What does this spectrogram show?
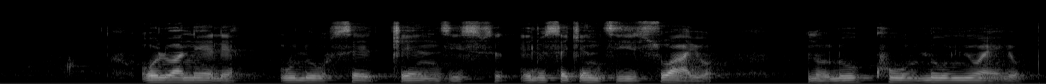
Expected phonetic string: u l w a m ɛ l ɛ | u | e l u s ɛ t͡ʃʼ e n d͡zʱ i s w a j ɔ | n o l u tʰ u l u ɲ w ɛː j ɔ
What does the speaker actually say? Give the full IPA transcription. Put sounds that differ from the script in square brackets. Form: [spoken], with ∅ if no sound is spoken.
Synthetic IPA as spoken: [ɔ] l w a [n] ɛ l ɛ | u | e l u s ɛ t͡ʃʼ e n d͡zʱ i s w a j ɔ | n o l u [kʰ] u l u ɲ w ɛː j ɔ

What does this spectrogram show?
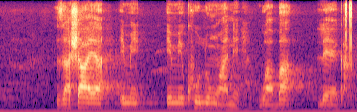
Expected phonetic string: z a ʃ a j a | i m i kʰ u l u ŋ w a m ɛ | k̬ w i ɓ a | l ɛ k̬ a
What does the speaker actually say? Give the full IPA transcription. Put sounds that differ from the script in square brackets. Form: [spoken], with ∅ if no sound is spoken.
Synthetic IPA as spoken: z a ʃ a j a | i m i kʰ u l u ŋ w a [n] ɛ | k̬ w [a] ɓ a | l [ɛː] k̬ a

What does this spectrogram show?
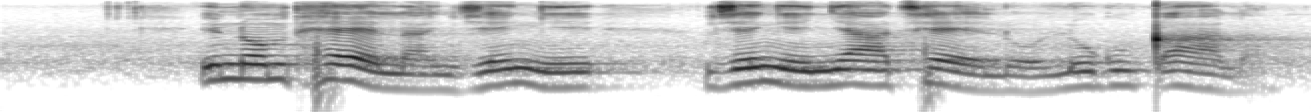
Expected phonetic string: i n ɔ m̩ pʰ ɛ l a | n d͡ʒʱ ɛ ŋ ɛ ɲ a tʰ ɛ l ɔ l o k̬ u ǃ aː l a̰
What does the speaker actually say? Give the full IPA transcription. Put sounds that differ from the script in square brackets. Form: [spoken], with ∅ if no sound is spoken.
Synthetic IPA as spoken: i n [o] m̩ pʰ ɛ l a | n d͡ʒʱ ɛ ŋ ɛ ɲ a tʰ ɛ l ɔ l o k̬ u ǃ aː l a̰

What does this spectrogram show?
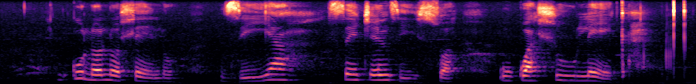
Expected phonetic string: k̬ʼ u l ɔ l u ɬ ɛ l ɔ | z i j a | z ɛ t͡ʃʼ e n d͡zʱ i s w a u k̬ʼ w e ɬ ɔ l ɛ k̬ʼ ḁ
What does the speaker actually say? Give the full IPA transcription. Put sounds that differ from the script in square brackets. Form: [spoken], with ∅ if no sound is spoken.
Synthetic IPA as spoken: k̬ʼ u l ɔ l [ɔ] ɬ ɛ l ɔ | z i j a | [s] ɛ t͡ʃʼ e n d͡zʱ i s w a u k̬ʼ w [a] ɬ [u] l [ɛː] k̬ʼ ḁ

